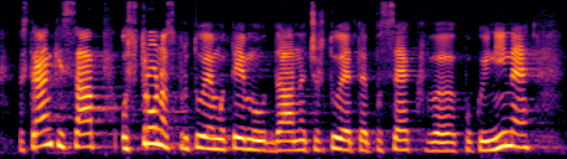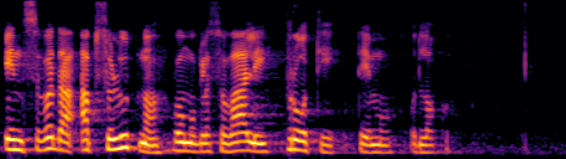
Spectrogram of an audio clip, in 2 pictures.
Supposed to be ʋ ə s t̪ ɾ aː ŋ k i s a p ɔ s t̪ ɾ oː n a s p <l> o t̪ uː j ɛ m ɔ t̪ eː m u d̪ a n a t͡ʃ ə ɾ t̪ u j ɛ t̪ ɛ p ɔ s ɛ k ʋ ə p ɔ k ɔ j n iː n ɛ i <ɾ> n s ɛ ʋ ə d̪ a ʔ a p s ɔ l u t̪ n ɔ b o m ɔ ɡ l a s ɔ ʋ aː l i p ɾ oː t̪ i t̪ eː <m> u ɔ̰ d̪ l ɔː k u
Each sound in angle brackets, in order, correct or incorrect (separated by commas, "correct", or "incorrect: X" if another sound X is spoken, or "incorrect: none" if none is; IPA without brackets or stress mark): incorrect: ɾ, incorrect: none, correct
